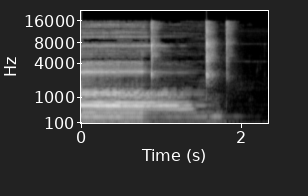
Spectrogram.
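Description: A man singing unaccompanied, holding one long note that fades out about a second and a half in. A few short sharp clicks follow, then a brief silence.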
